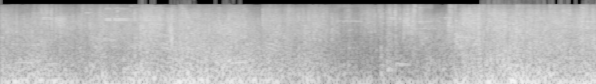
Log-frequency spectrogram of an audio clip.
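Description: An energy weapon fires a crackling blast.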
